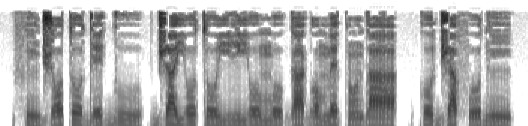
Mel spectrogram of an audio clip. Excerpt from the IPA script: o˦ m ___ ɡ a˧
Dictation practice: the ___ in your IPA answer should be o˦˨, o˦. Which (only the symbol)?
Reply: o˦˨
